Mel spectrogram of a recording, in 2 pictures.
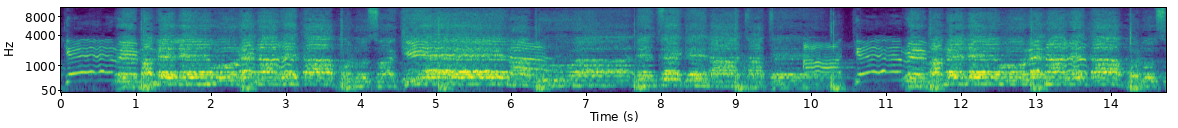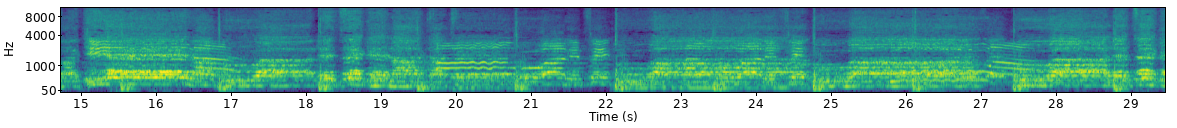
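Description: Large men's choir singing together, many voices at once.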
